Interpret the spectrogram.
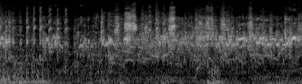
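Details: Aviary colony of Australian budgies singing and chirping at once, a steady busy blend of high raspy chatter, short squeaks and warbled notes from many birds overlapping.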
